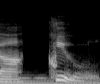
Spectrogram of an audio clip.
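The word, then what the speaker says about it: AQAL: at this next all quadrants all levels little pronounced are cool represents the core of Wilbur's work Buckle stands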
